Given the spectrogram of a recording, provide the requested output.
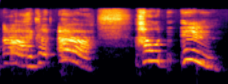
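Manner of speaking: retold exasperated outburst of ughs; mad and defeated. Reliving the exploded tyre, mad and defeated. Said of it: "I was so mad. I was so defeated".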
